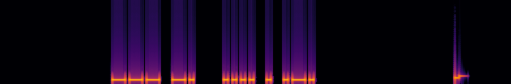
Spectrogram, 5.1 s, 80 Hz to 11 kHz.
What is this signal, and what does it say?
Morse code, heard as a keyed tone, about 28 wpm, 700 Hz. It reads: ON HER
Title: Sets of 2 Words 28wpm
